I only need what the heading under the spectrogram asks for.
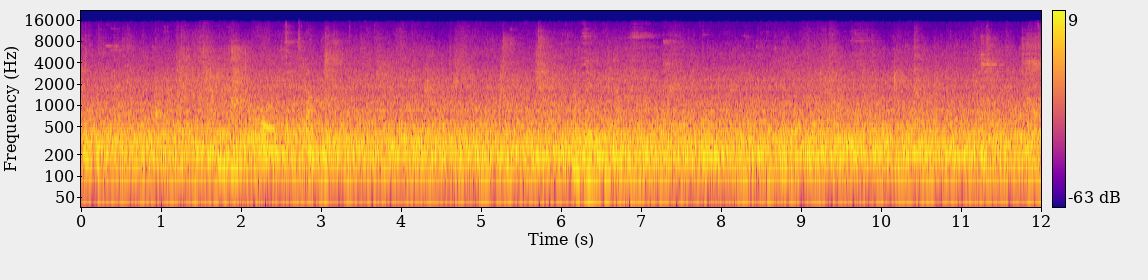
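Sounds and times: low mechanical room hum: 0.0 - 12.0.

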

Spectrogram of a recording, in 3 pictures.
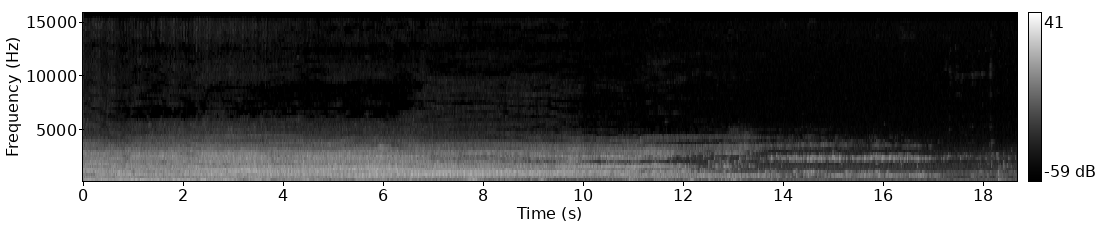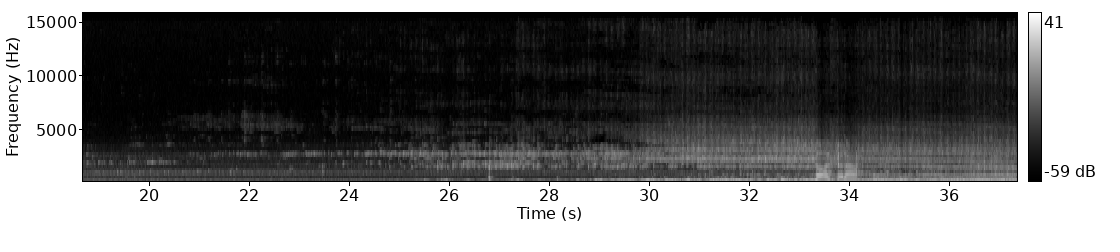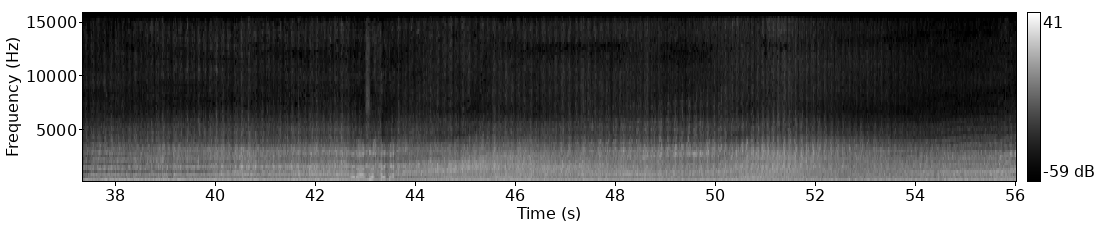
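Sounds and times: tractor diesel engine drone: 0.0 - 56.0.

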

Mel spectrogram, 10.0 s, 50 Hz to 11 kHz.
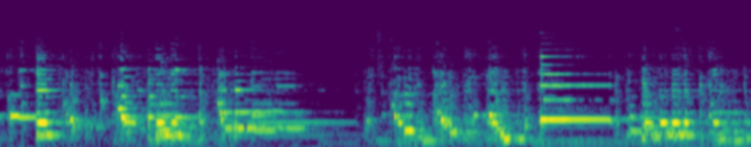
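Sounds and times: electric guitar playing jazz: 0.0 - 10.0.

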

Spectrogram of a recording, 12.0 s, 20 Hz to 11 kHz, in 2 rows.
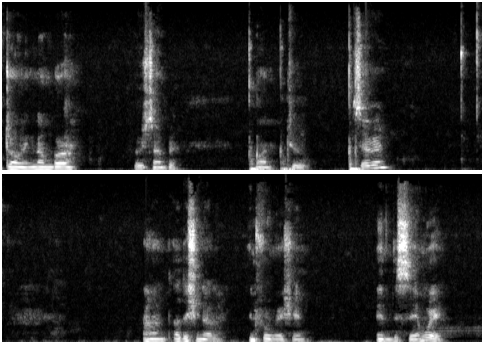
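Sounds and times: computer mouse clicks: 5.7 - 6.1.

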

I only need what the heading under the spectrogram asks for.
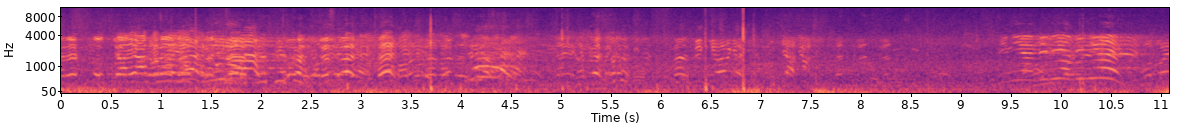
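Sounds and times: wind rumbling on microphone: 0.0 - 9.4
players calling and shouting: 0.0 - 11.0.

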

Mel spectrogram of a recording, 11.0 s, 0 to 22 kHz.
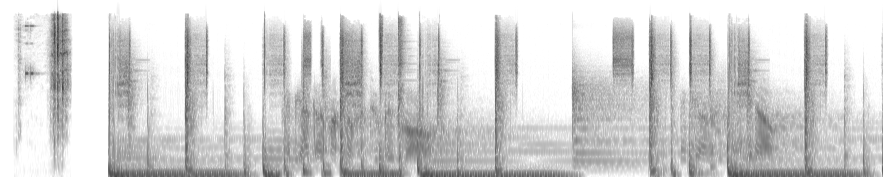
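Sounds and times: rap beat with deep bass: 1.4 - 6.6, 7.8 - 11.0.

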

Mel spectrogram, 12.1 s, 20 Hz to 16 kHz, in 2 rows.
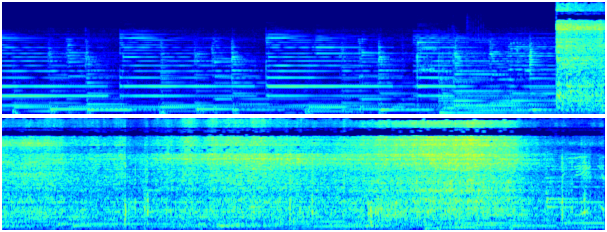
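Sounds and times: background guitar music: 0.0 - 12.0
fireworks crackles: 5.6 - 12.0
fountain fireworks hissing: 5.6 - 12.0.

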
